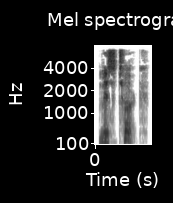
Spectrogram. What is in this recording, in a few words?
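"mistook", British English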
